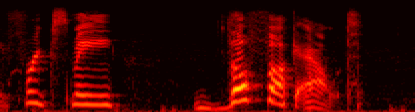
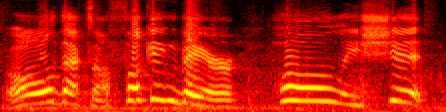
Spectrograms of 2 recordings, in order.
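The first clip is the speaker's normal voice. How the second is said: loud panicked shouts; panicked yelling; 3 semitones lower, 8 dB louder than usual. Real, not acted. Gamer running from a bear, loud panicked yelling. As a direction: yell while fleeing in panic.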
